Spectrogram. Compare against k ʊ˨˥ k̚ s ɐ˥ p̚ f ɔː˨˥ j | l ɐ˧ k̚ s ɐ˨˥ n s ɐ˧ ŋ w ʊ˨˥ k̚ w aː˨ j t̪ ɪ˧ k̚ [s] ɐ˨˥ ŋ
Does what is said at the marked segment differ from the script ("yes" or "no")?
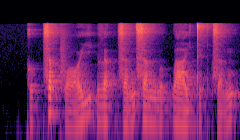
yes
